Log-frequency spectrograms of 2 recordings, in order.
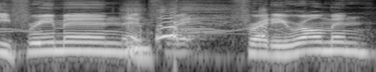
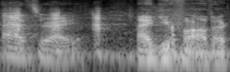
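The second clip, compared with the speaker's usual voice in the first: imitating the son; 9 semitones lower, 4 dB quieter than usual. Mock Wolfman line to father.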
